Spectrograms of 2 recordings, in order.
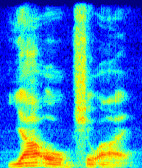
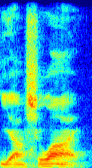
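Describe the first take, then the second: First: The name starts with a 'Yao' syllable. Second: The name starts with a short 'Ya' syllable. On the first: The speaker calls it right. "It is pronounced Yao Shoai" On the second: The speaker calls it wrong. "it is not pronounced Yashuai"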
